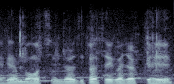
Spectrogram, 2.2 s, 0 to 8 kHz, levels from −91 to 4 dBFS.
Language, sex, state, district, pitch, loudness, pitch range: Chhattisgarhi, male, Chhattisgarh, Sarguja, 110 Hz, -16 LUFS, 105-115 Hz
